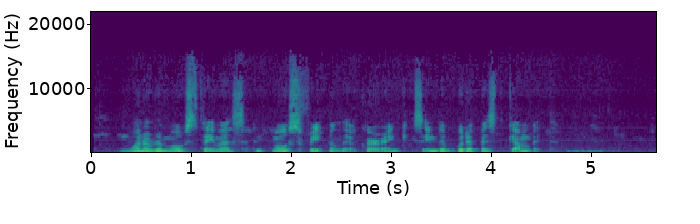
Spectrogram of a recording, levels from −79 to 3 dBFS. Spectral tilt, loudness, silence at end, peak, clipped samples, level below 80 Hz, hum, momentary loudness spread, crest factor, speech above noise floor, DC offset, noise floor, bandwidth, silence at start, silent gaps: -5 dB/octave; -30 LUFS; 0.55 s; -12 dBFS; under 0.1%; -56 dBFS; none; 20 LU; 18 dB; 29 dB; under 0.1%; -59 dBFS; 16.5 kHz; 0.3 s; none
